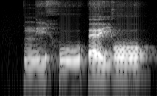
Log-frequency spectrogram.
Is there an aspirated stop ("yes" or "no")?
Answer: no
